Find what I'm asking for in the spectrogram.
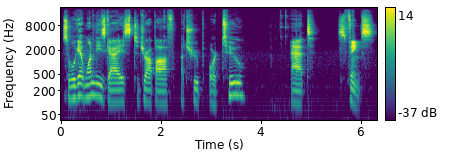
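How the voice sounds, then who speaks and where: Taking it slowly, a man with a fairly low pitch and sharp tone talks to himself while playing a strategy game, keyboard typing behind him. His voice is wearing out and he clears his throat as he comments casually.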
